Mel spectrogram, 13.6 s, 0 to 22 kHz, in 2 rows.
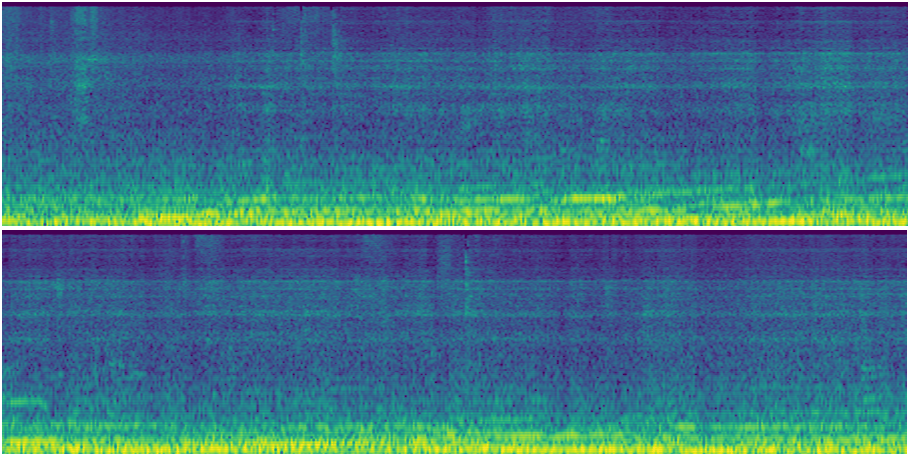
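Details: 2008 MAN Lion's City A37 bus, MAN D0836 LOH 63 engine and ZF Ecomat 6HP, recorded onboard in service with kickdowns: deep diesel drone with a whining note that rises and dips through gear changes; an unusual engine sound of unclear source.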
